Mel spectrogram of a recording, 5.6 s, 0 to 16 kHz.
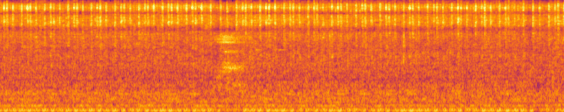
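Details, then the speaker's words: Rolls-Royce Silver Cloud S2 V8, warmed up, in cold weather, during plug-lead pulls: deep uneven stumbling idle, some cylinders misfiring; spark plugs suspected, to be regapped and replaced with Champions. "Definitely have some misfire from some of the cylinders."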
